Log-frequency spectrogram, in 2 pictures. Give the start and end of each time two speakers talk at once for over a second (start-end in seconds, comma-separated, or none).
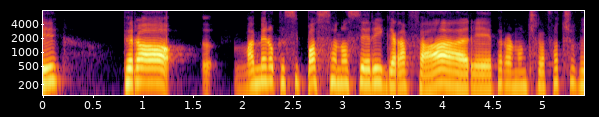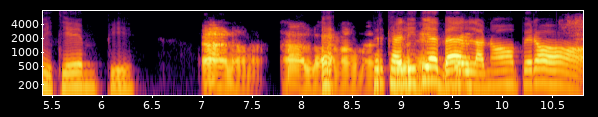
8.2-9.8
